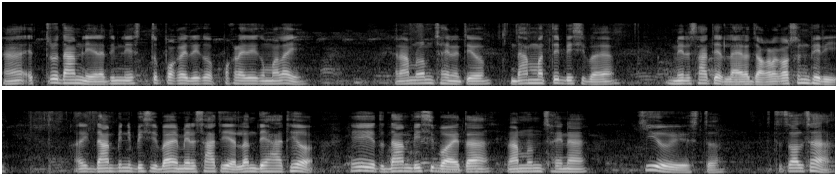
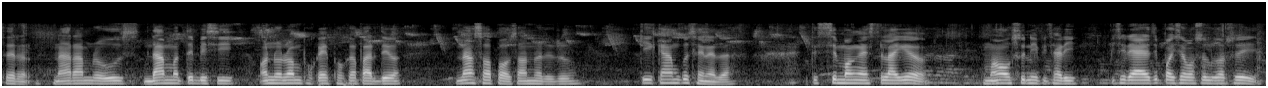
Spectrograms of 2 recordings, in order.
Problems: background sounds at intervals, background conversations at intervals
